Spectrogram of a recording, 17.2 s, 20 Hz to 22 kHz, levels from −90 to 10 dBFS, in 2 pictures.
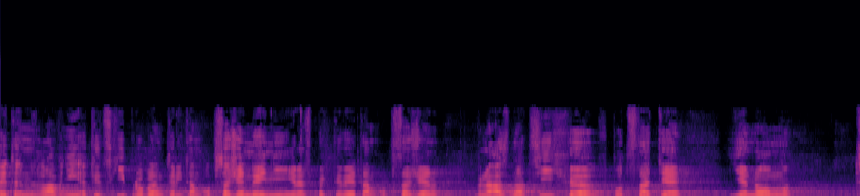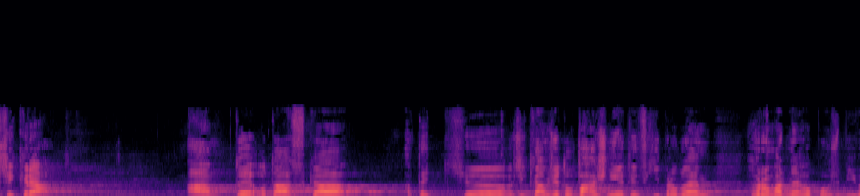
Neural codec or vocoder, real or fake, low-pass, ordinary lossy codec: none; real; 9.9 kHz; MP3, 64 kbps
